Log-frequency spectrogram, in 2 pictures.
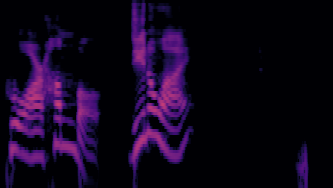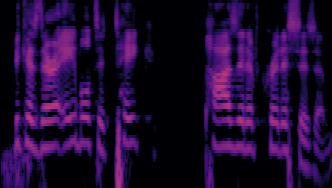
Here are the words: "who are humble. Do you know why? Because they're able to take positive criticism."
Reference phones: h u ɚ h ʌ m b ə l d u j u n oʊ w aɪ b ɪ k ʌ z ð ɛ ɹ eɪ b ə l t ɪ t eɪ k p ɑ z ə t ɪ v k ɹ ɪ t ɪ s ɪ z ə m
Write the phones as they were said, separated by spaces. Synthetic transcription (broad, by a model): h u ɚ h ʌ m b l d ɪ j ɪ n oʊ w aɪ b ɪ k ʌ z ð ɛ ɹ eɪ b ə l t ɪ t eɪ k p ɑ z ə t ɪ v k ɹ ɪ t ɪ s ɪ z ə m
